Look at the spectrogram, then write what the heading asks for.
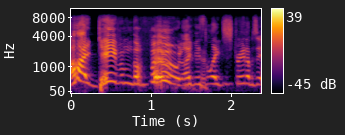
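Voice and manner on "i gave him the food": booming, very loud, slow drawn-out shout. Recounting what a kid yelled about a traded lunch, retelling a yell. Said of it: "Josh is yelling at her like".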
